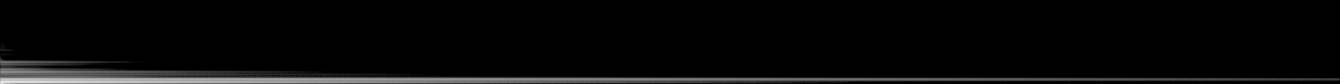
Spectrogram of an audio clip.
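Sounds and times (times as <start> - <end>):
soft A#3 note on a Pedulla Thunderbass bass guitar: 0.0 - 5.8.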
